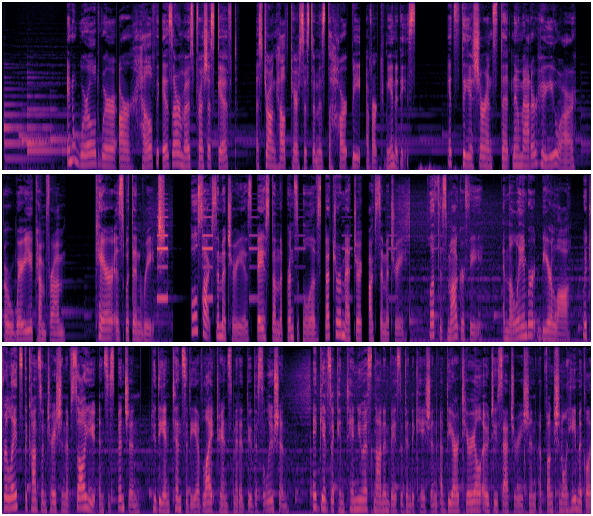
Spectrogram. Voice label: MEDICAL NARRATION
